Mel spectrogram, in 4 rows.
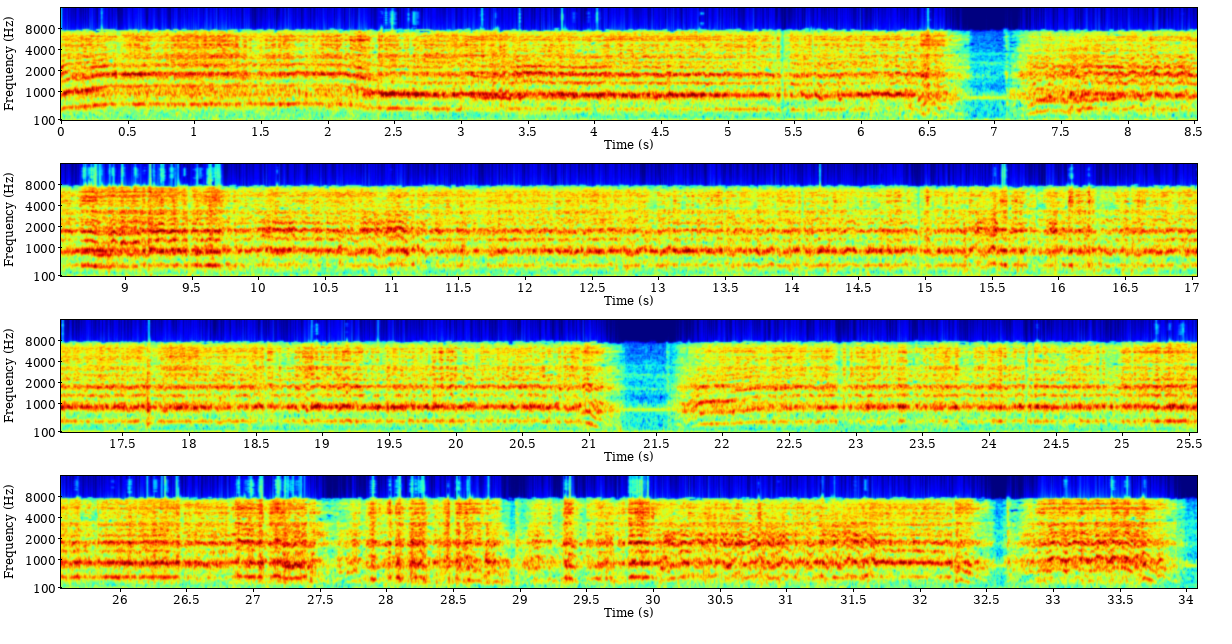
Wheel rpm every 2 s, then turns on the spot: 140, 130, 110, 70, 110, 110, 120, 110, 110, 120, 70, 100, 110, 100, 70, 110, 70.
none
